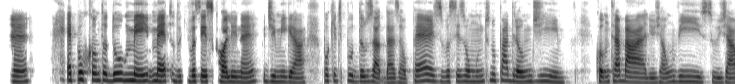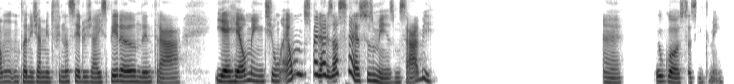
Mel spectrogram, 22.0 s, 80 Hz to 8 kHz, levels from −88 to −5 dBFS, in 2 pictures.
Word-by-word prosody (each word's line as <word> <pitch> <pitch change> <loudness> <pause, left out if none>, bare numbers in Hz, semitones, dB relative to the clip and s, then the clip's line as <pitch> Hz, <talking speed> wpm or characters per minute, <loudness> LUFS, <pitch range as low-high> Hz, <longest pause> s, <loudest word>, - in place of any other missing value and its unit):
É. 185 -1 +2 0.6
É 230 - +6
por 250 +2 +2
conta 235 -1 +2
do 230 +3 +3
mei 215 -2 +6
método 195 0 +3
que 190 - -17
você 195 0 +3
escolhe, 180 -2 +4
né, 170 +3 -1
de 190 0 -2
imigrar, 170 -3 -1 0.2
porque, 205 0 -5
tipo, 205 0 -5
dos 185 0 -2 0.2
das 155 +1 -2
au 140 -3 -4
pair, 205 +5 +1
vocês 185 +1 -3
vão 185 -1 0
muito 185 +5 -7
no 220 - -3
padrão 200 -5 0
de, 190 -4 -5 0.4
como 180 -1 +1
trabalho, 170 -5 +2
já 155 -1 -6
um 175 +3 -5
visto, 175 -3 -5
já 155 0 0
um 175 0 -7
um - - -9
planejamento 170 -1 -3
financeiro, 180 -1 -3
já 165 -2 -5
esperando 185 0 +1
entrar, 160 -2 -3 0.5
e 195 - +4
é 185 - +10
realmente 190 +2 +1
um 195 - -5
é - - -1
um 435 0 -1
dos 420 - -6
melhores 405 -3 +3
acessos 220 - +1
mesmo, 160 -4 -3
sabe? 235 - -2 2.5
É, 155 -1 -7 0.5
eu 185 - -1
gosto 160 -4 -1
assim 155 -1 -9
também. 170 0 -16
185 Hz, 145 wpm, -22 LUFS, 170-200 Hz, 2.5 s, é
